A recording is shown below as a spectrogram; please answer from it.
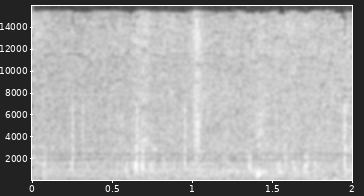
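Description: Low, steady background noise with a couple of faint, short clicks.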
